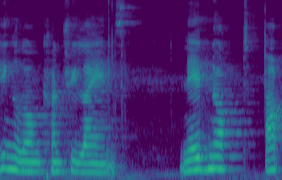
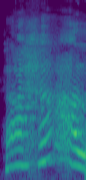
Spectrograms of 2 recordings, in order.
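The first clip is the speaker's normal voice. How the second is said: high, louder mocking ha ha; girl laughing; 8 semitones higher, 5 dB louder than usual. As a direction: laugh at the caged grown-ups. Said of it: "laughed Jemima".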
